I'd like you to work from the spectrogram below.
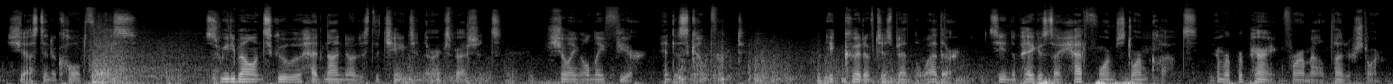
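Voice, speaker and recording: A man narrating a scripted dark mystery story as a dramatic reading. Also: fairly low pitch, little pitch movement, normal speed, crowd noise. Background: thunder and rain effects.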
